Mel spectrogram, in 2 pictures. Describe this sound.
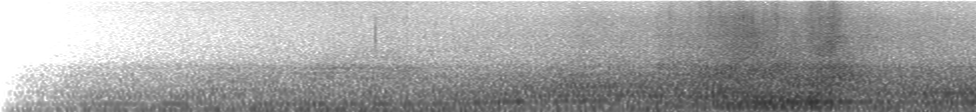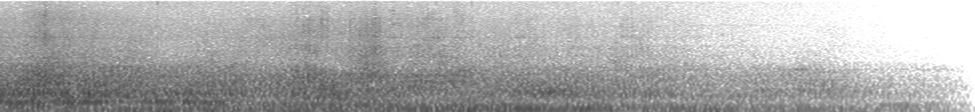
snowmobile pass fast nearby echo doppler quick funky
doppler, echo, pass, snowmobile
